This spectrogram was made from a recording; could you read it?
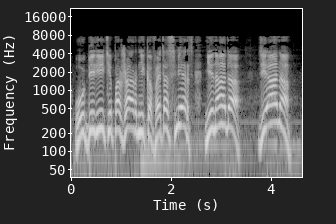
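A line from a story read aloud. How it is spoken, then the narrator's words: Anonymous shouts from crowd. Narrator (Russian): кричал в толпе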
